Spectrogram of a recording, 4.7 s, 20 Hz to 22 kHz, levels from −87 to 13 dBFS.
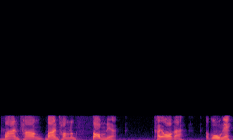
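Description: Speech carried over G.711 telephone coding, band-limited below 4 kHz as that format dictates, with no technical faults to report.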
